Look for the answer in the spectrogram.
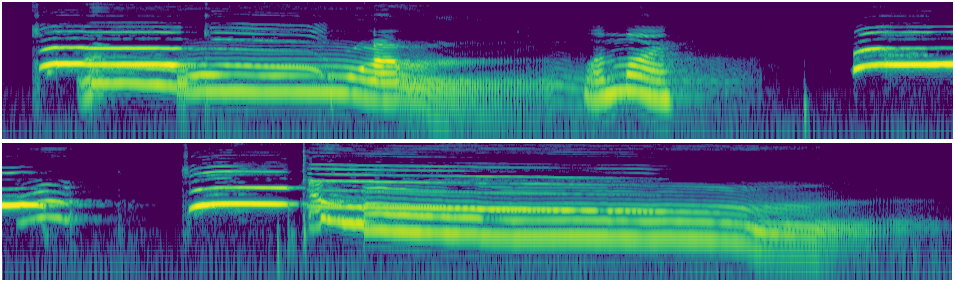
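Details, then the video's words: Male Shih Tzu howling in a singing lesson, indoors in a small room: a series of long, ringing howls separated by short gaps, some breaking into quavering, warbling notes, the last one sustained and then sliding down to a low finish. "Shih Tzu having his singing lesson"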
